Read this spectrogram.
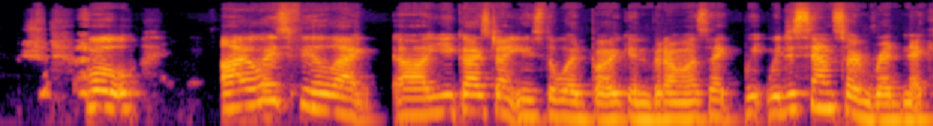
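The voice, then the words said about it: Strong Australian accent. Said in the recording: “as you can tell from my piercing accent, I'm from Australia”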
